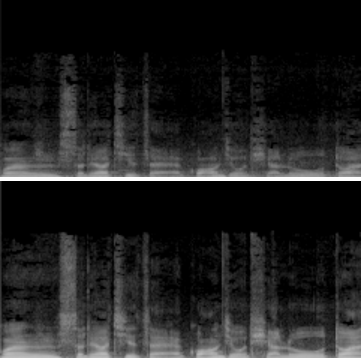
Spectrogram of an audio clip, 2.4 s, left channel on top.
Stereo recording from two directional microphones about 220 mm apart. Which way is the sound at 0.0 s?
25° right (ahead or behind).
